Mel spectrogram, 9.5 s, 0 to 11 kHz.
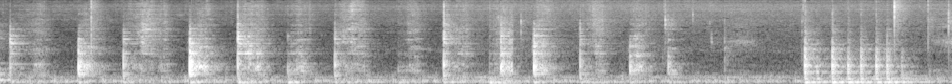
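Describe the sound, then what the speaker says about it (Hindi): Half a teaspoon each of whole cumin and coriander seeds roast in a pan for stuffed bitter gourd, stirred in a steady rhythm of scraping strokes over a soft, continuous sizzle. "आधी चमची साबुत जीरा। आधी चमची साबुत धनिया। 1 मिनट के लिए रोस्ट कर लेंगे।"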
